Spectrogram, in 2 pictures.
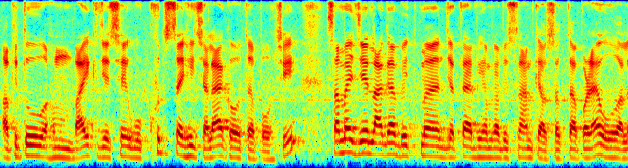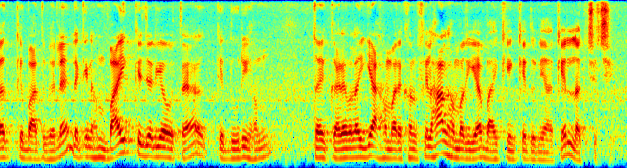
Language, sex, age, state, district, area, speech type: Maithili, male, 45-60, Bihar, Saharsa, urban, spontaneous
